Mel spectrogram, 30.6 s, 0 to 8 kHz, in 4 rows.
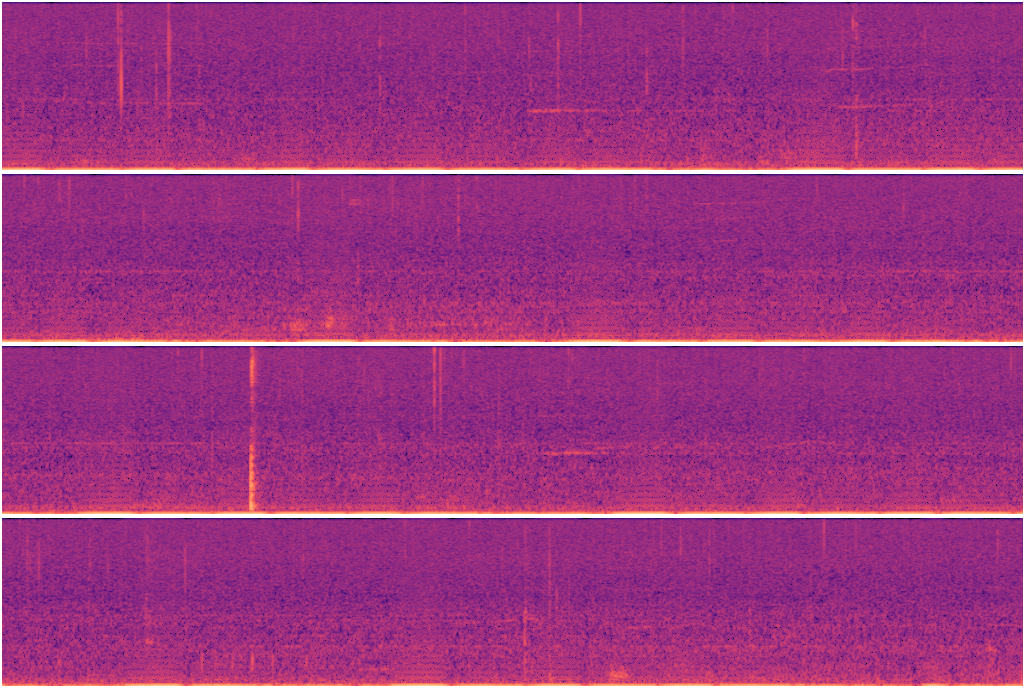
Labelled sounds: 0.4	1.7	killer whale, southern resident, call S17, 1.0 to 4.0 kHz
6.2	7.0	killer whale, southern resident, call S16, 0.97 to 5.0 kHz
12.8	13.6	killer whale, southern resident, call S16, 2.1 to 5.0 kHz
19.3	20.0	killer whale, southern resident, call S16, 0.93 to 2.5 kHz

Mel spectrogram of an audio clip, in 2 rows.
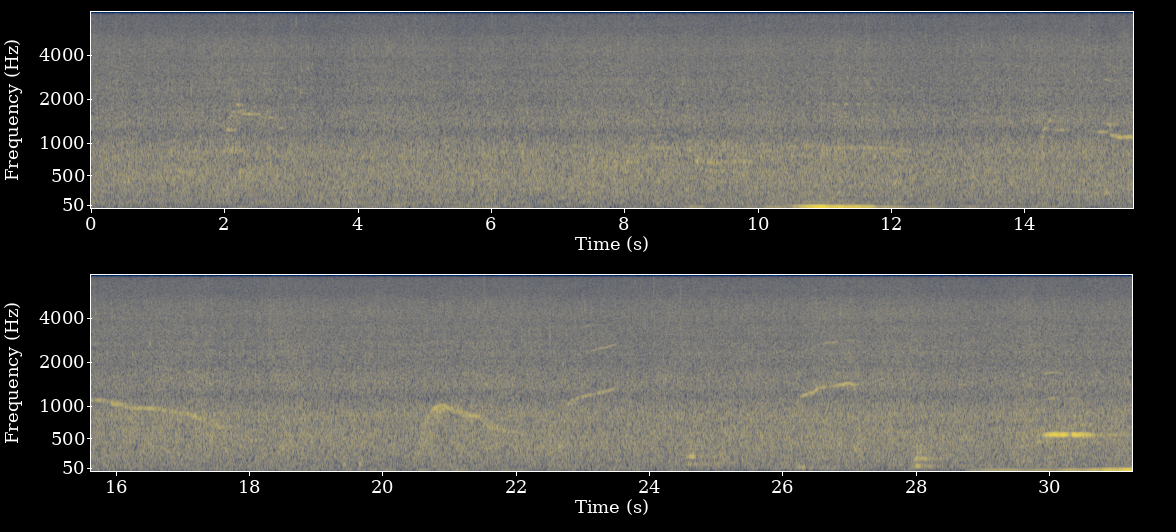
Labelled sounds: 2.2	2.6	humpback whale, 1.3 to 1.7 kHz
15.1	16.6	humpback whale, 0.91 to 1.4 kHz
17.1	17.3	humpback whale, 0.78 to 0.91 kHz
20.7	21.5	humpback whale, 0.78 to 1.2 kHz
22.8	23.6	humpback whale, 1.0 to 2.7 kHz
26.2	27.1	humpback whale, 1.0 to 1.5 kHz
29.9	30.2	humpback whale, 1.6 to 1.8 kHz

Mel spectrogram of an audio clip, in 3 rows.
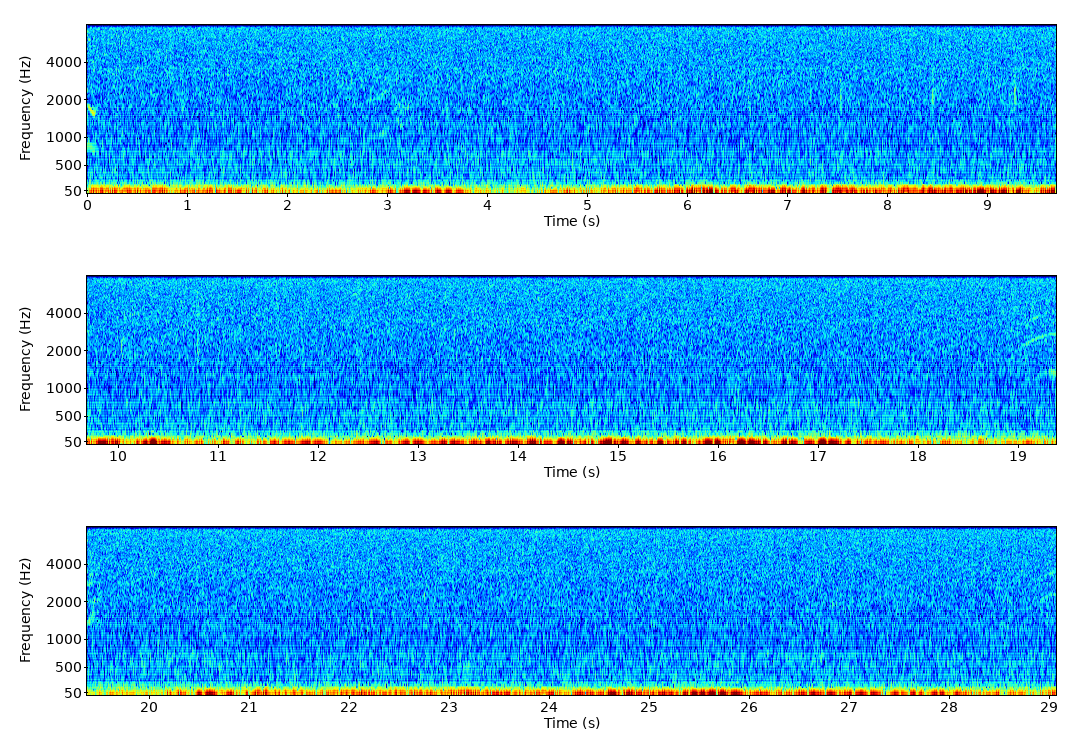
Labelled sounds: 19.0	19.4	killer whale, southern resident, J clan, 2.1 to 3.0 kHz

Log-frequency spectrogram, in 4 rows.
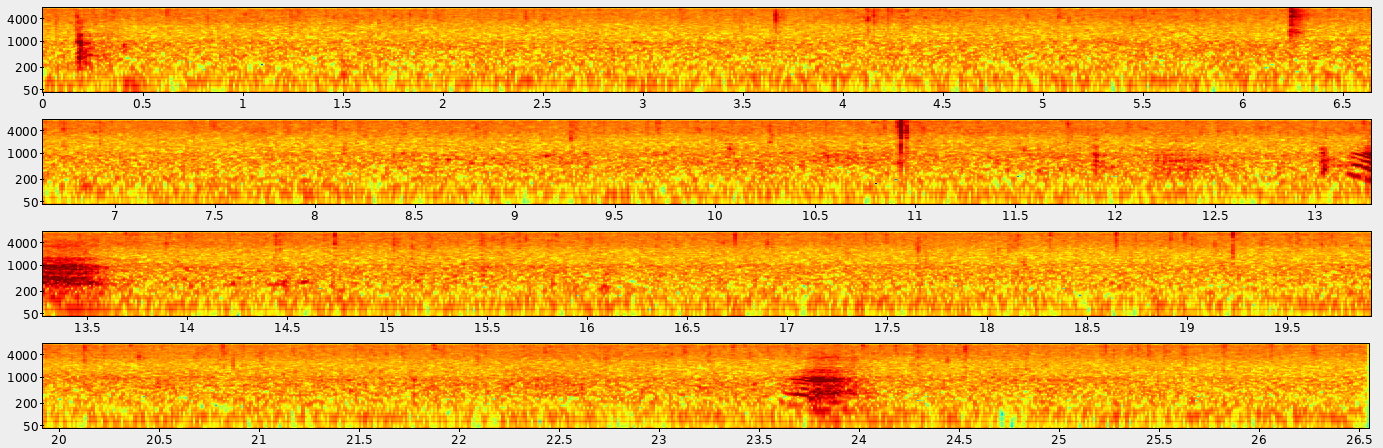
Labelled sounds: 13.2	13.4	croaking sound likely from a nearby submerged object, 0.78 to 1.1 kHz
23.6	24.0	croaking sound likely from a nearby submerged object, 0.78 to 1.0 kHz

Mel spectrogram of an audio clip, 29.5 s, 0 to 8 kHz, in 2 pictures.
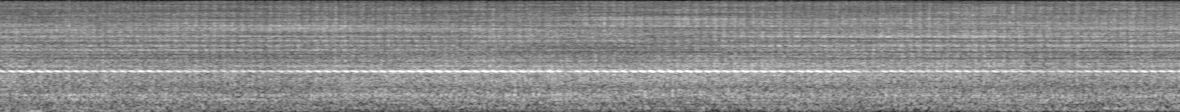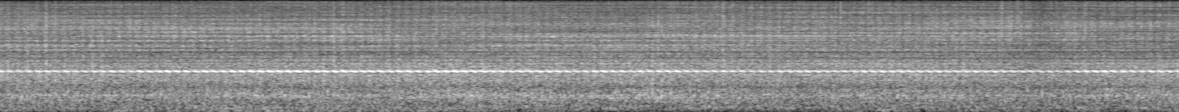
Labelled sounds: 1.8	2.1	vessel noise, 6.8 to 7.0 kHz
7.9	8.4	vessel noise, 6.0 to 6.3 kHz
13.4	13.7	vessel noise, 3.7 to 4.1 kHz
15.1	15.3	vessel noise, 6.8 to 7.0 kHz
24.5	24.9	vessel noise, 5.7 to 5.9 kHz

